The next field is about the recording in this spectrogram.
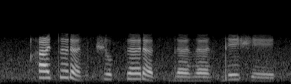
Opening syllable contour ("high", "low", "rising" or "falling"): high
